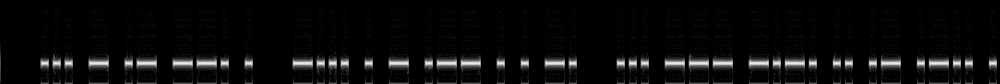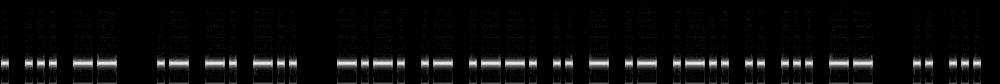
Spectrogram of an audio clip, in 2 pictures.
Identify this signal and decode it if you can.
Morse code, heard as a keyed tone, about 20 wpm, 1000 Hz. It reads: STAGE BETWEEN SOCIALISM AND CAPITALISM IS
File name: qotdfiles / 20wpm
